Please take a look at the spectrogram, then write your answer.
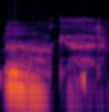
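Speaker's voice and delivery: ordinary talk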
